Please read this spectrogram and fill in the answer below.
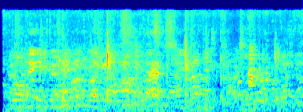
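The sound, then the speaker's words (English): A crowd of students chatters in the hallways of Sacred Heart High School in Yonkers between classes, a steady babble of many overlapping voices with occasional louder calls. “That's the sound of the hallways at Sacred Heart High School here in Yonkers between classes.”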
